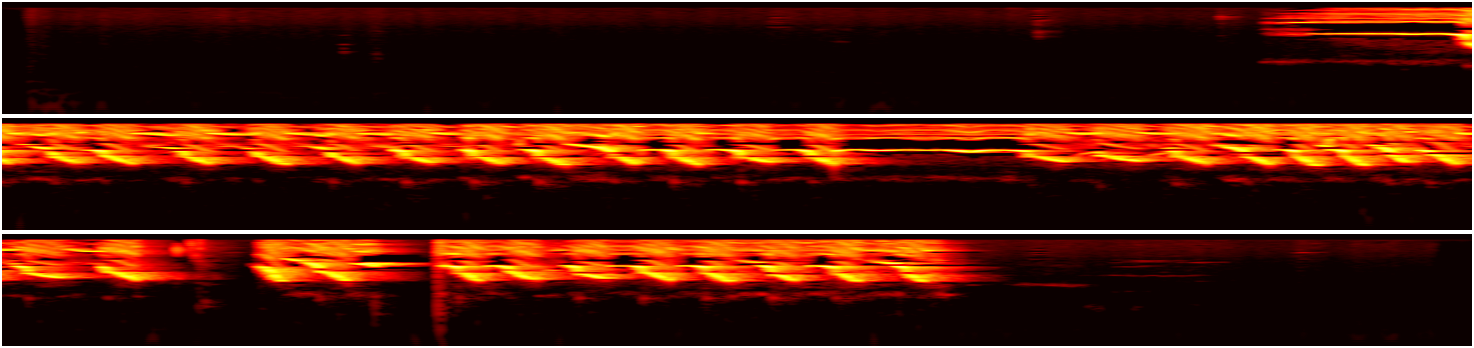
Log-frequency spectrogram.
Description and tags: This is a bird whistle toy made of clay. You fill it with water to create the slurping, chirping effect.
